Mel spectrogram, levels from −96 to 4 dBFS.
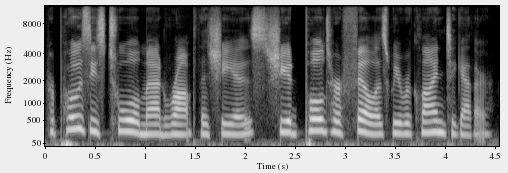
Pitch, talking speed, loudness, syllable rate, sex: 225 Hz, 225 wpm, -18 LUFS, 5.1 syllables/s, female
